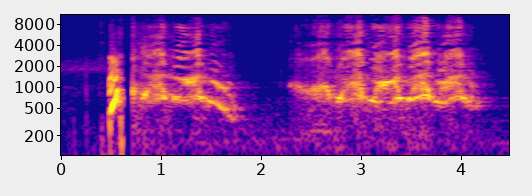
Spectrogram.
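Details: Sleeping dog 'talking' in its sleep: a sharp click, then a drawn-out falling whine, a short pause, and a longer wavering, moaning murmur with rising and falling pitch, like muffled mumbling.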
